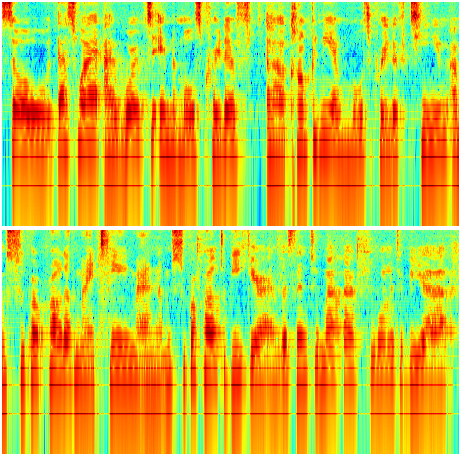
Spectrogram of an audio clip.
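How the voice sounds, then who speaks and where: A woman with a Chinese accent talks at a fairly quick pace with hardly any pauses. Her pitch sits in the middle, and her intonation is flat and monotone. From China. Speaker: panelist. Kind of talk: panel discussion. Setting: stage with audience.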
